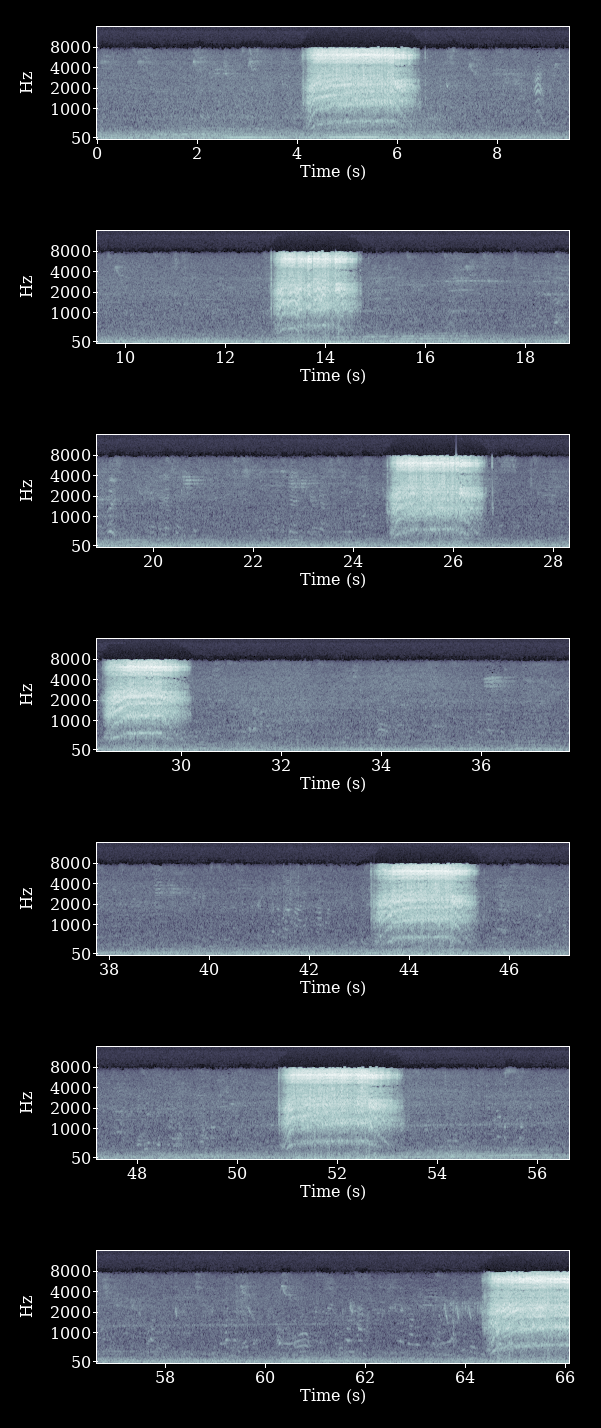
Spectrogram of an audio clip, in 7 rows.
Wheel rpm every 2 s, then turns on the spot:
0, 0, 110, 20, 0, 0, 50, 40, 0, 0, 0, 0, 70, 40, 80, 10, 0, 0, 0, 0, 0, 30, 80, 0, 0, 50, 70, 0, 0, 0, 0, 0, 90.
none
